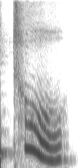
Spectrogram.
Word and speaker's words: turtle: the second syllable of turtle say tull real slow with me the vowel sound is actually a schwa you hear it between the consonant t and the l say it again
